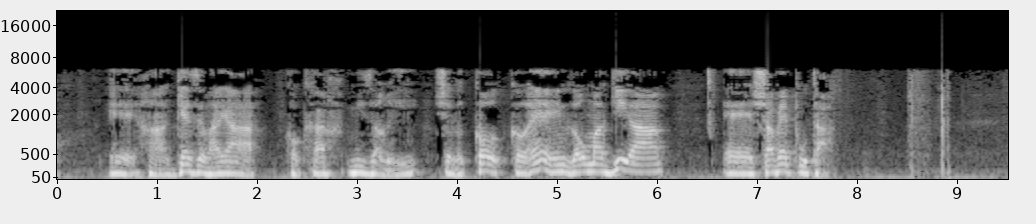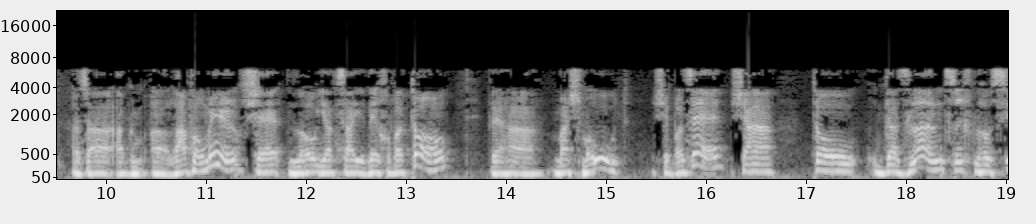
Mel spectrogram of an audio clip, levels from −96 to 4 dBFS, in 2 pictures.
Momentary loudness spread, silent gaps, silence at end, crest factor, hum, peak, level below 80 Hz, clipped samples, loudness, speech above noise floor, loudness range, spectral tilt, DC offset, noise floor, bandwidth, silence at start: 10 LU; none; 0 s; 14 dB; none; 0 dBFS; -36 dBFS; under 0.1%; -14 LUFS; 24 dB; 4 LU; -5 dB/octave; under 0.1%; -37 dBFS; 6.6 kHz; 0 s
